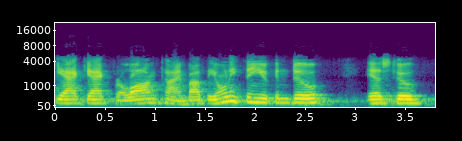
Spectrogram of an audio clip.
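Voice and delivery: ordinary delivery

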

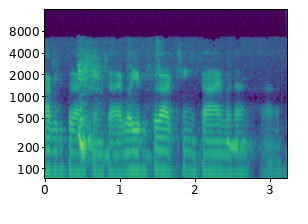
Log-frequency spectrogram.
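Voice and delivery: quiet, low monotone of a preclear barely answering; apathetic grinding PC. Shown as a demonstration. Lecturer imitating a grinding PC, quiet and low. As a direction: drone it like a client who has checked out. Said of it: "they don't even have to run in that tone of voice".

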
